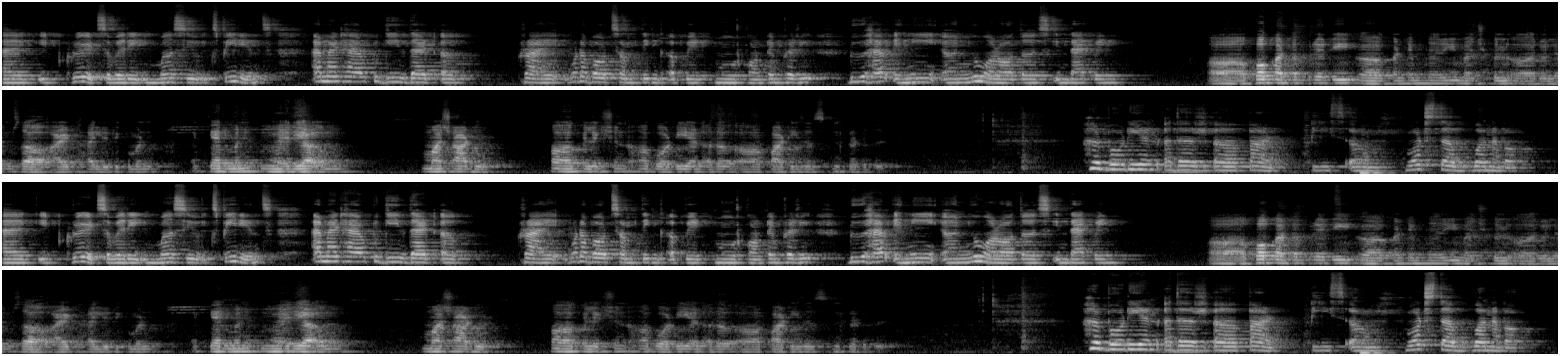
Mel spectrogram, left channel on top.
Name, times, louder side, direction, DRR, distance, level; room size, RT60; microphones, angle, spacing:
voice 1, 0.0-4.6 5.2-11.2 17.3-17.5 25.5-25.9 26.4-28.4 28.6-30.7, right 2 dB, 25° right, 4 dB, 3.1 m, -24 dB
voice 2, 12.0-17.1 17.4-19.0 19.8-20.4 21.0-24.4 29.1-29.2 30.0-30.2, left 1 dB, 35° left, 4 dB, 3.7 m, -26 dB
25.5 x 18.5 x 9.4 m, 0.72 s
head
